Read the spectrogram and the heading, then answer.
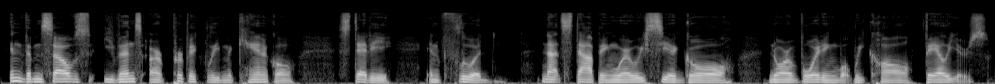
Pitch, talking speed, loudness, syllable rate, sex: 105 Hz, 135 wpm, -18 LUFS, 4.7 syllables/s, male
